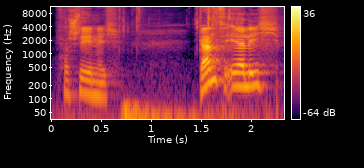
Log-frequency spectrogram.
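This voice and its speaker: A man's voice: high voice, big pitch swings, slow. A young man hosting an unboxing video, chatting casually and thinking aloud with a mildly self-mocking tone.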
